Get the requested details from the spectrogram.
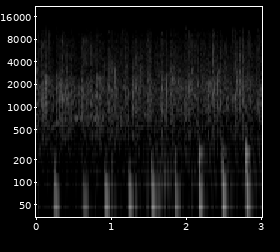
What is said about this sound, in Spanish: Somebody put your hands together for God. Vamos a darle un aplauso al Señor.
